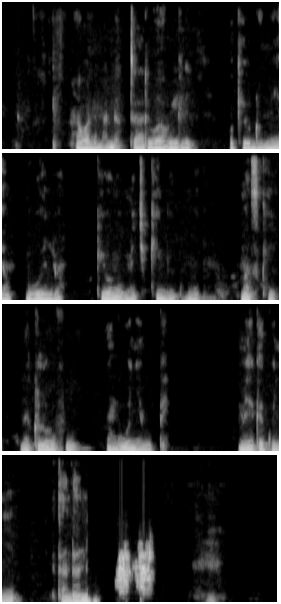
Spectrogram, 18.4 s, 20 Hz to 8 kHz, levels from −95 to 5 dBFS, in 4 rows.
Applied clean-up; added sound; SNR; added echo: none; none; none; none.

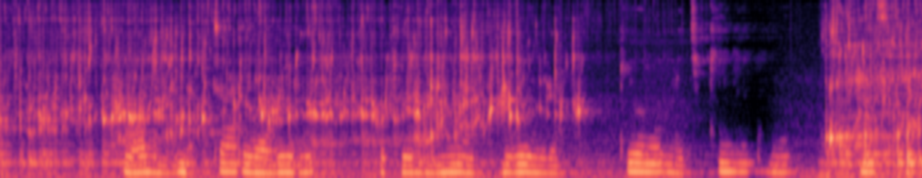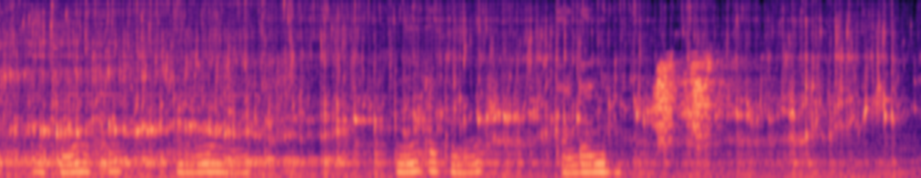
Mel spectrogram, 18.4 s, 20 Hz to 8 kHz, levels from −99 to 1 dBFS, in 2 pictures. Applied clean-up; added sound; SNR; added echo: none; Liquid; 2 dB; reverberation time 1.3 s.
